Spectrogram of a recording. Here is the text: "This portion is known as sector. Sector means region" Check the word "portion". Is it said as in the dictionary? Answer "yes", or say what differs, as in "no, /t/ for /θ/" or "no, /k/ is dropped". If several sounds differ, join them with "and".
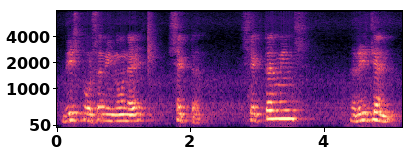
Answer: no, /s/ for /ʃ/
